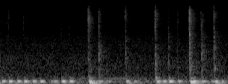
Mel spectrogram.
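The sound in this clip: Typing on a computer keyboard: soft, rapid, irregular keystrokes in quick bursts separated by short pauses, with a few firmer strikes standing out.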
